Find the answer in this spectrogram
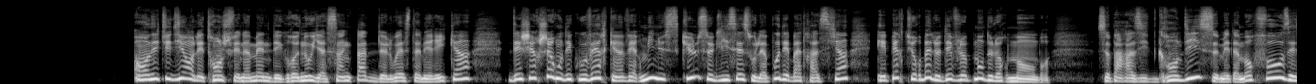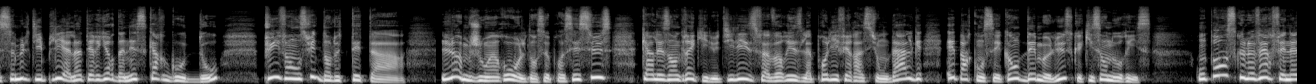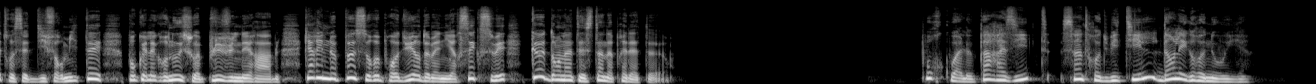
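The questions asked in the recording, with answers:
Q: Pourquoi le parasite s'introduit-il dans les grenouilles ?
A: Pour les rendre plus vulnérables aux prédateurs, car il ne peut se reproduire de manière sexuée que dans l'intestin d'un prédateur.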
